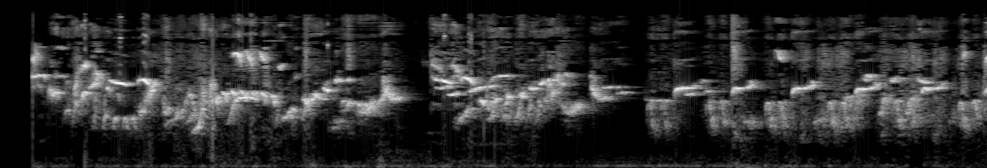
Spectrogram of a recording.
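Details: White-rumped shama, long-tailed bird kept ready for breeding, singing a rich, varied run of whistles, slurs and harsh chattering notes, phrases rising and falling with brief pauses between bursts.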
